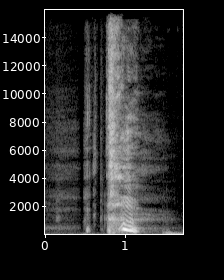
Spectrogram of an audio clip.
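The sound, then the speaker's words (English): A single sharp sneeze bursts out after a quick intake of breath, followed by a brief low rustle; no talking. “Bless you, my child.”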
